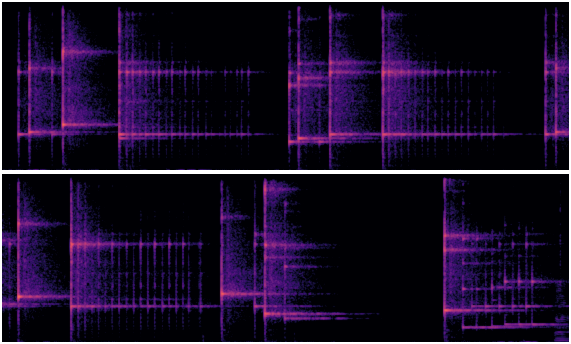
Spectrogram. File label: Xylo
